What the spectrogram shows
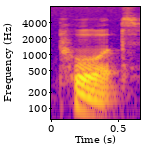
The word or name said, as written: port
